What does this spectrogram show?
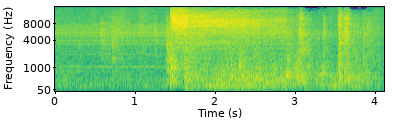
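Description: Kintetsu 8800 series electric train at a station stop: a sudden loud rush of air and rumbling starts about a second and a half in, lasts about two and a half seconds, then dies away.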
